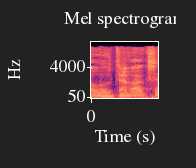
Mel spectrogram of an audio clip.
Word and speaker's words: Ultravox: Allora, messaggio di Marco, io presentando gli Ultravox, l'ho pronunciato all'inglese con la short U iniziale, e Marco dice: veramente Ultravox è una parola latina.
